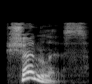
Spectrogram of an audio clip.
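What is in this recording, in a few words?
"shunless", British English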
